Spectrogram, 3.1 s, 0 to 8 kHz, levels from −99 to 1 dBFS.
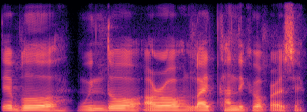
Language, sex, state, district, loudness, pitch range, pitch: Nagamese, male, Nagaland, Kohima, -19 LUFS, 105-120 Hz, 110 Hz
